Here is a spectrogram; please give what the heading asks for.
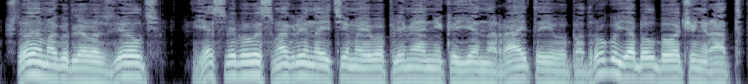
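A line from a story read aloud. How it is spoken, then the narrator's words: Sharp tone. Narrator (Russian): произнес резким тоном профессор Давенпорт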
